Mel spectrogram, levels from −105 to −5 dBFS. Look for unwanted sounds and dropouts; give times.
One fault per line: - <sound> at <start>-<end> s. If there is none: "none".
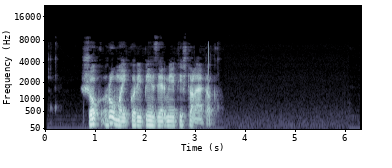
none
